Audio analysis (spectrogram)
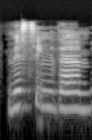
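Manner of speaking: ordinary talk, nothing marked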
